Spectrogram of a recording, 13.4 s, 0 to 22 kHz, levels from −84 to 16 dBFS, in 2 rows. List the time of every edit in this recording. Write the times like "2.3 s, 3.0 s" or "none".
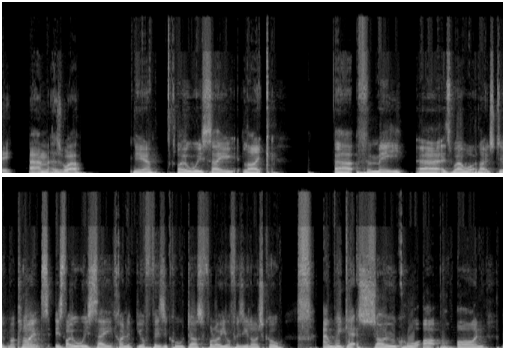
5.5 s, 7.5 s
